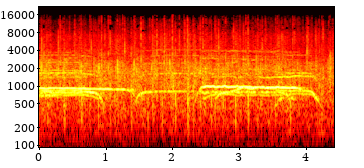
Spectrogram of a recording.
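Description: A live audience applauds loudly and steadily for several seconds for an audience member's question, the dense clapping holding at an even level while a tone sits underneath, dipping at points.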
